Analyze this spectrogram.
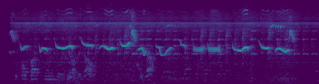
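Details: Rufous-bellied thrush singing a run of clear, whistled, mellow phrases, each a short rising-and-falling slur repeated with small variations. Faint background noise and other soft chirps are also heard.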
